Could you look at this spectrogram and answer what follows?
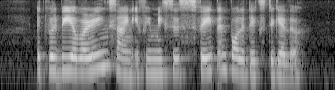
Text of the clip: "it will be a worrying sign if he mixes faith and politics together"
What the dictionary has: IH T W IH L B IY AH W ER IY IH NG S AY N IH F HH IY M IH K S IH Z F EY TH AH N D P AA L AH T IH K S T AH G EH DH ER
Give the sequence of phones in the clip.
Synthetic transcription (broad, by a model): IH T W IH L B IY AH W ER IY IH NG S AY N IH F HH IY M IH K S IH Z F EY T AH N D P AA L AH T IH K S T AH G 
